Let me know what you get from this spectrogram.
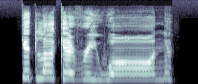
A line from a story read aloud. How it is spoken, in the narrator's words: Unicorn called out to her friends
